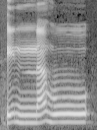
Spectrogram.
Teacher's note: نون مشدد ہے, یہاں پر غنہ ہوگا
